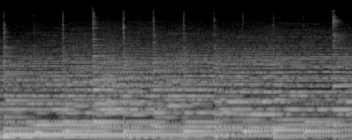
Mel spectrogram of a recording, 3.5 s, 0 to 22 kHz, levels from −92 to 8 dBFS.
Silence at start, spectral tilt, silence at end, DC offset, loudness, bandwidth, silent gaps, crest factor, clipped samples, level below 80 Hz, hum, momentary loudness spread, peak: 0 s; -7 dB/octave; 0 s; under 0.1%; -25 LUFS; 13 kHz; none; 14 dB; under 0.1%; -58 dBFS; none; 4 LU; -12 dBFS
